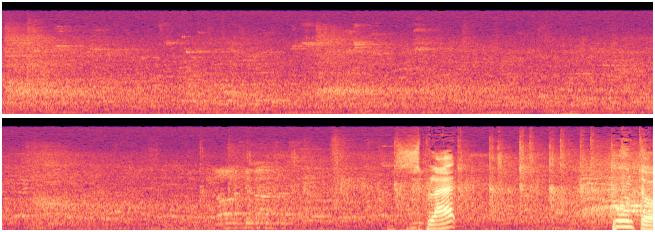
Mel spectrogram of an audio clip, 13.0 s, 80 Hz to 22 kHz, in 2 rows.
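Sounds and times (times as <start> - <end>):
voices: 0.9 - 11.1.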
